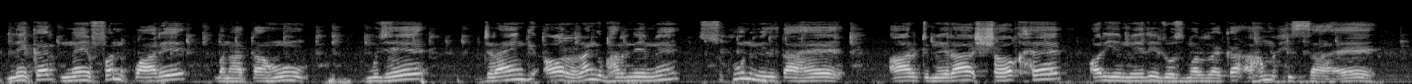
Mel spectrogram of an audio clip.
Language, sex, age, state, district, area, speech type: Urdu, male, 60+, Bihar, Madhubani, rural, spontaneous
